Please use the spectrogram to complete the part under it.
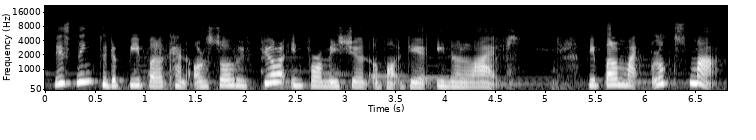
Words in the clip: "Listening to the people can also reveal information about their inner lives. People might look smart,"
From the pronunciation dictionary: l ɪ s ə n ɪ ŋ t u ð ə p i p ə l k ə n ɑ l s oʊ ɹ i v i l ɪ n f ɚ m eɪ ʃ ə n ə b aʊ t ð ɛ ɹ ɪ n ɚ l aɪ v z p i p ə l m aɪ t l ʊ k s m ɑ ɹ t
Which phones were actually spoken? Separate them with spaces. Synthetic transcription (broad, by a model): l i s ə n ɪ ŋ t u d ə p i p ə l k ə n ɑ l s oʊ ɹ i f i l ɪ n f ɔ m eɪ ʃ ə n ə b aʊ t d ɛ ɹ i n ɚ l aɪ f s p i p ə l m aɪ t l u k s m ɑ t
